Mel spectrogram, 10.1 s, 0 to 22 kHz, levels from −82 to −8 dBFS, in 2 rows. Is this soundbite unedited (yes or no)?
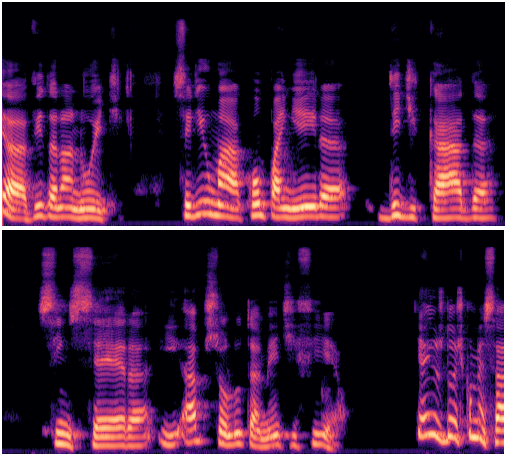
yes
